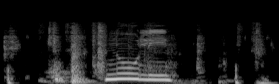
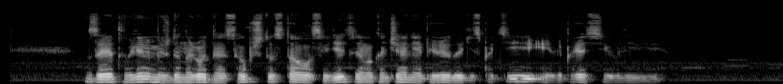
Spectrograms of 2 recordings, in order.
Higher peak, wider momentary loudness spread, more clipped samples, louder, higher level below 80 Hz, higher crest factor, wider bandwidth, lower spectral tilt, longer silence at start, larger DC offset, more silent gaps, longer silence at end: second, -12 dBFS vs -4 dBFS; first, 20 LU vs 13 LU; neither; about the same, -22 LUFS vs -21 LUFS; first, -40 dBFS vs -68 dBFS; second, 12 dB vs 18 dB; second, 7.6 kHz vs 12 kHz; about the same, -7 dB/octave vs -6 dB/octave; second, 0.05 s vs 0.85 s; neither; first, 0.32-0.37 s vs none; second, 0.05 s vs 1.25 s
